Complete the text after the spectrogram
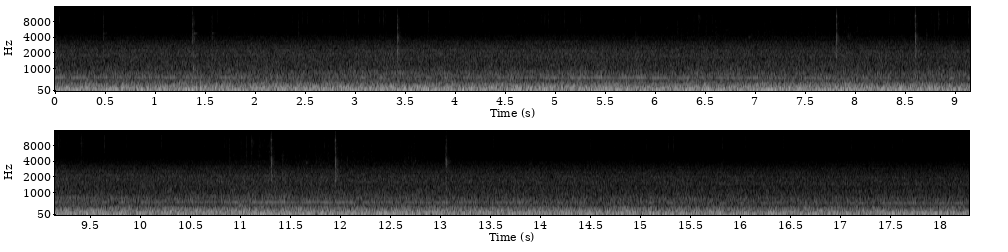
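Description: An electric train motor hums with a steady, slowly falling whine.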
